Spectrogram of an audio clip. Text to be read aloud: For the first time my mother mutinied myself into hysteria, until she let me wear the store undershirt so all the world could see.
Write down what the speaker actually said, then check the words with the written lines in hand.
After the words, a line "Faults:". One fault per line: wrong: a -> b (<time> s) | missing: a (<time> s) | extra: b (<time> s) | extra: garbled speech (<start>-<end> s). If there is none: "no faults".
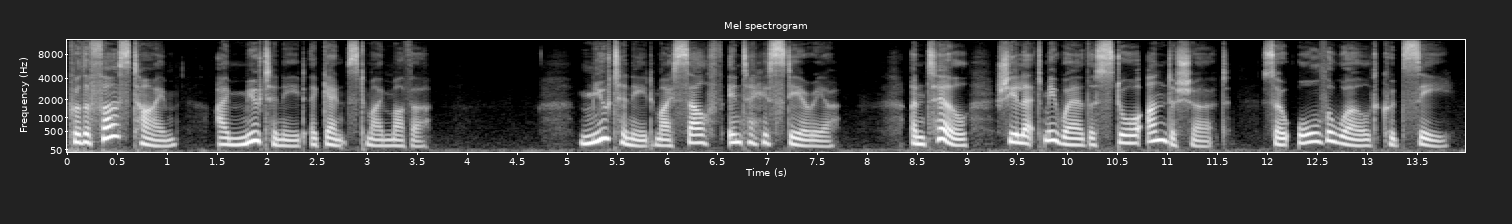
For the first time I mutinied against my mother mutinied myself into hysteria, until she let me wear the store undershirt so all the world could see.
Faults:
extra: I mutinied against (1.5 s)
